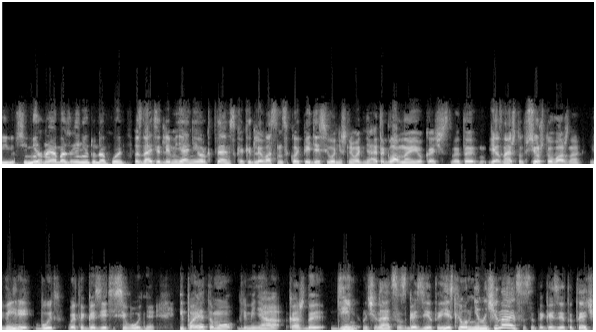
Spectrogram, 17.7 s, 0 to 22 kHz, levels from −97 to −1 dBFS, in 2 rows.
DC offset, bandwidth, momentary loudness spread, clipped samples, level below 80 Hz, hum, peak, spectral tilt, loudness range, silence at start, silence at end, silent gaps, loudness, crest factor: under 0.1%; 8.8 kHz; 7 LU; under 0.1%; -62 dBFS; none; -8 dBFS; -5 dB/octave; 3 LU; 0 s; 0 s; none; -20 LUFS; 12 dB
